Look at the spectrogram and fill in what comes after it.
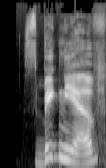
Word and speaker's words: Zbigniew: Yeah, that's how you say it. Zbigniew Zamachowski. Which, thank you to Maya, because she's the one who told us how to pronounce his name.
